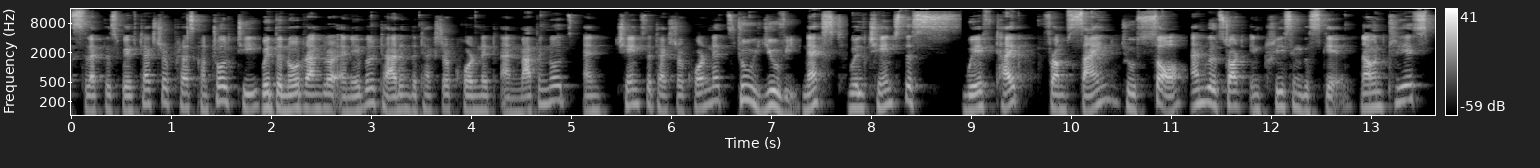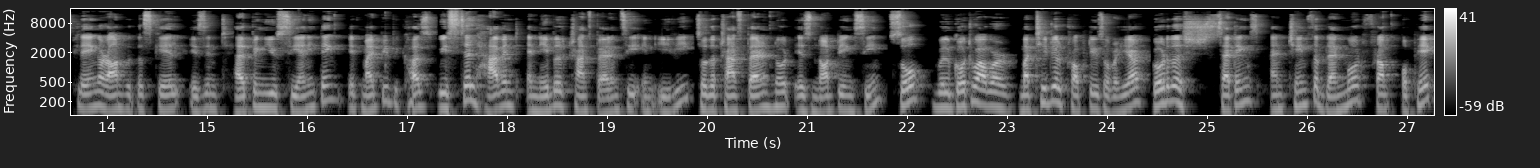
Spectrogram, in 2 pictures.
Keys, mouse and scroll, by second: 1.6 ctrl+t, 3.1-3.8 drag, 4.1 click, 6.8-7.2 drag, 7.2 middle click, 7.9 middle click, 9.0 middle click, 9.1-9.5 scroll up 2, 9.5 middle click, 10.1-16.3 drag, 16.8 middle click, 17.2-17.5 scroll up 2, 17.6 click, 18.8-20.7 drag, 21.7 middle click, 22.0-22.5 scroll up 1, 23.0 click, 24.4-25.0 scroll down 4, 26.8-27.2 drag.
